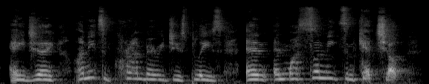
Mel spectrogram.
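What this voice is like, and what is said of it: Put-on English accent. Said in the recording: “I got this English couple over here asking me ... accent.”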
